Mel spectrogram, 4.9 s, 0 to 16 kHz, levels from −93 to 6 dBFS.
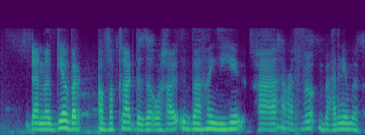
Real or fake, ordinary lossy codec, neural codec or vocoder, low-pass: fake; none; codec, 16 kHz, 0.5 kbps, X-Codec, HuBERT features, trained on balanced general audio; 7.2 kHz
